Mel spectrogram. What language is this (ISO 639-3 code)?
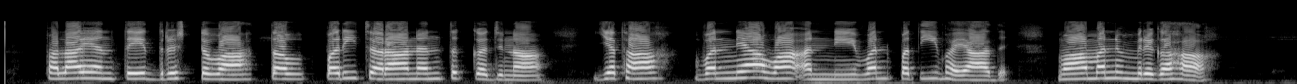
san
